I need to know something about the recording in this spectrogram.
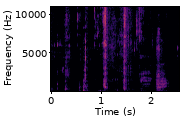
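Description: Chopsticks clink against a bowl.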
